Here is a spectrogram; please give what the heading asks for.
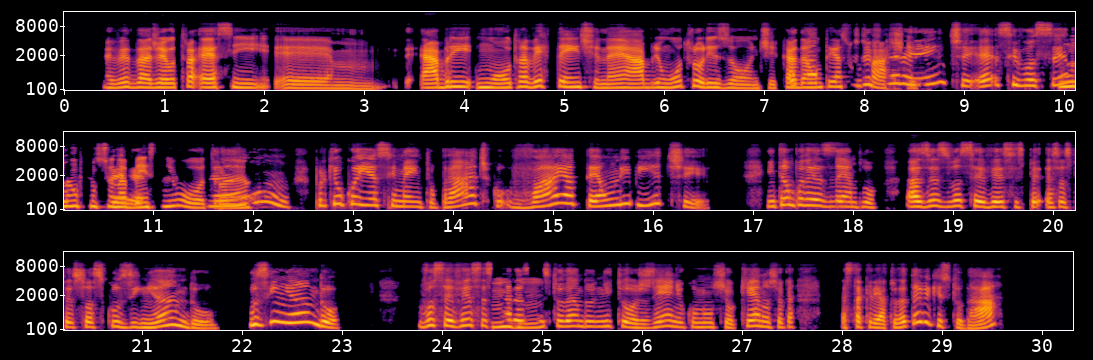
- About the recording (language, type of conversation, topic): Portuguese, podcast, O que é mais útil: diplomas ou habilidades práticas?
- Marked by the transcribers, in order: none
